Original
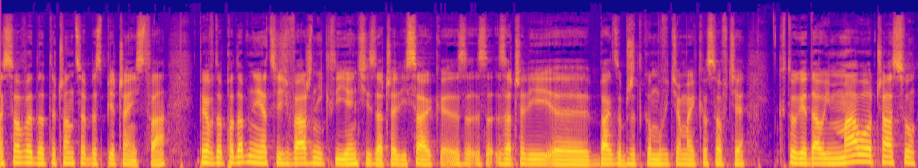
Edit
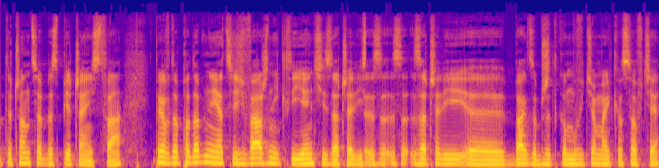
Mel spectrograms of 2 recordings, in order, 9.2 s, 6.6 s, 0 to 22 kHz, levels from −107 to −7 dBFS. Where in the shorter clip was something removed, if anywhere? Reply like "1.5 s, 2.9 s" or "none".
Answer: 3.6 s

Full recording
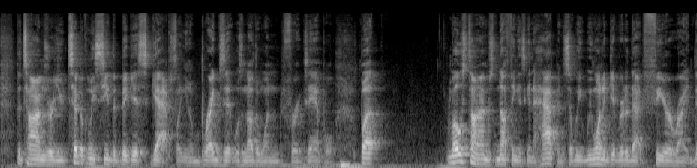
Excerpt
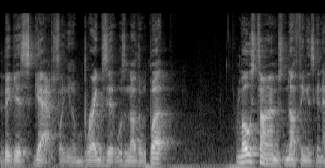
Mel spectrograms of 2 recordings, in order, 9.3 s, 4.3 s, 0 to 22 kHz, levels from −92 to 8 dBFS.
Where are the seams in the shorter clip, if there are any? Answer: 1.9 s

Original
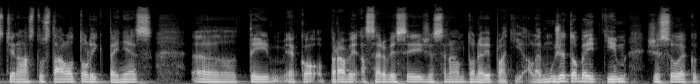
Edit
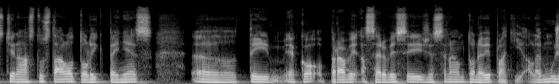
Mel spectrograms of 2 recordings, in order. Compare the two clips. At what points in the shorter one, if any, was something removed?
none

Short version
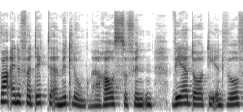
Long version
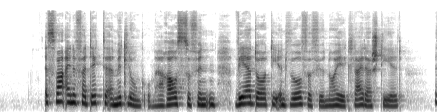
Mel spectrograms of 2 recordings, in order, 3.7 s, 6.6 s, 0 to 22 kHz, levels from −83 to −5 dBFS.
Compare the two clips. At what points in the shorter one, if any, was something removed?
1.3 s

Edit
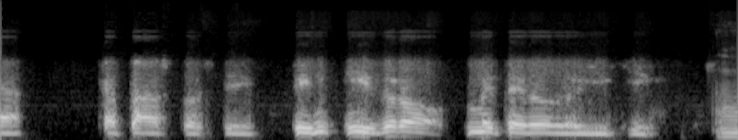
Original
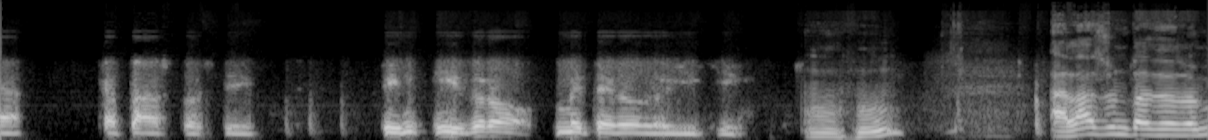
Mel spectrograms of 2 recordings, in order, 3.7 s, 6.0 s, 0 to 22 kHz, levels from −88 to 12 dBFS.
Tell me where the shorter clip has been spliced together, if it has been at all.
1.4 s

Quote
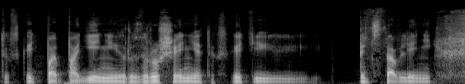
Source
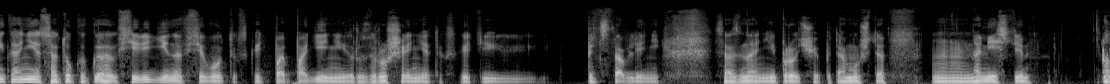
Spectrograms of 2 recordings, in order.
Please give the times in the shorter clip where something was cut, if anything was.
none

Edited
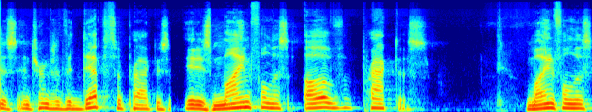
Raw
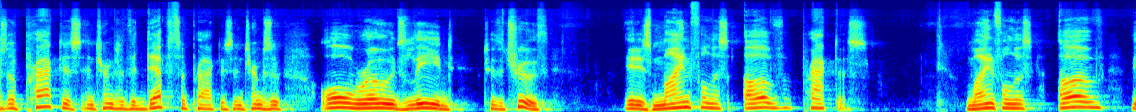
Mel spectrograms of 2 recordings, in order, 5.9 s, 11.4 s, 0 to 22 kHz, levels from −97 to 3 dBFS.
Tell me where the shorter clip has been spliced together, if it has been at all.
1.7 s

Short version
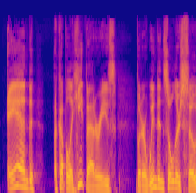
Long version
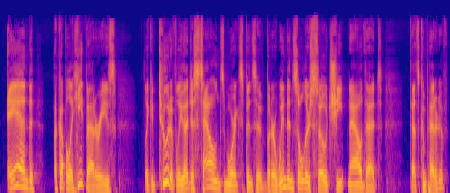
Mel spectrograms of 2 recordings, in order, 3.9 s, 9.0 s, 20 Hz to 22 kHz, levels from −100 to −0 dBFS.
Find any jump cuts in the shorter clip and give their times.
2.7 s

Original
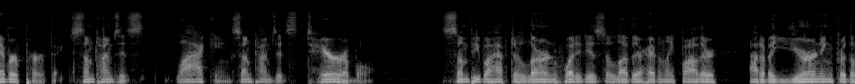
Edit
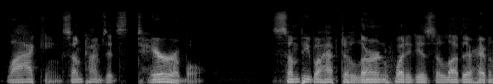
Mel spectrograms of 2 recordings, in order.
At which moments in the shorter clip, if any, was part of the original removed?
none

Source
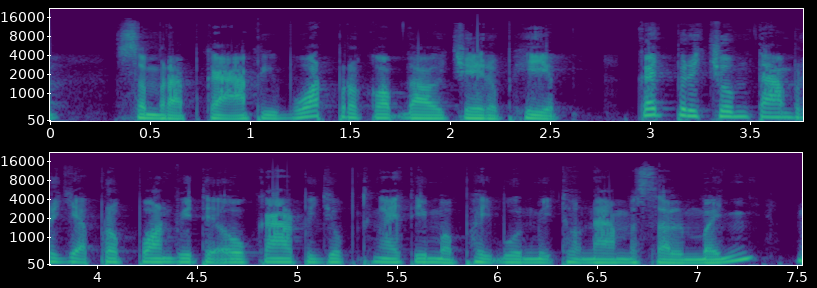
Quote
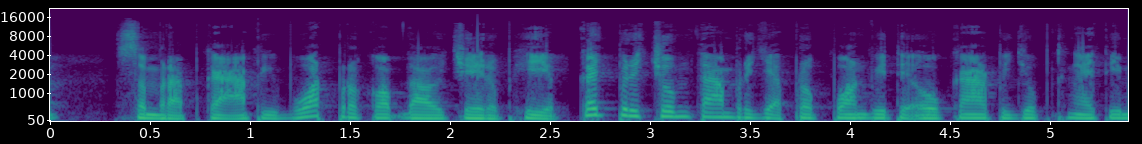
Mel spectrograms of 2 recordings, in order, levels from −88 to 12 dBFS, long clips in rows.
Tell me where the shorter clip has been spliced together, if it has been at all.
2.6 s

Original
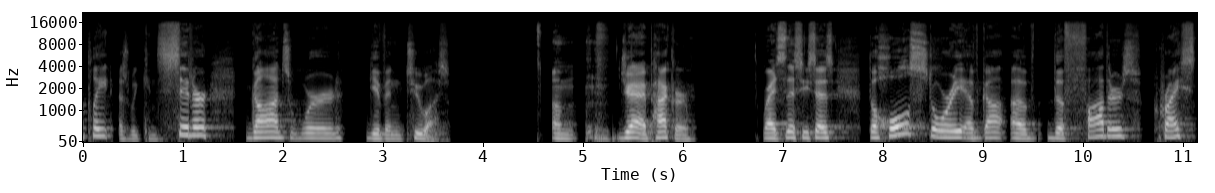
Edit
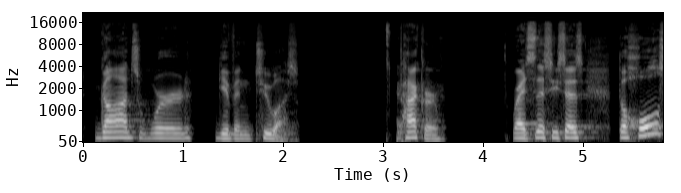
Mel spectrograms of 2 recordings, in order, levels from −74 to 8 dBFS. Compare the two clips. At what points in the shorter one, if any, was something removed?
3.1 s

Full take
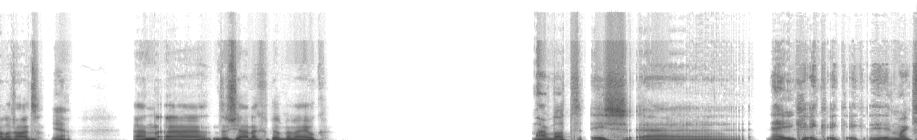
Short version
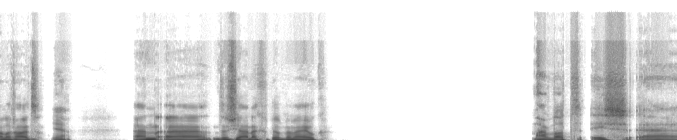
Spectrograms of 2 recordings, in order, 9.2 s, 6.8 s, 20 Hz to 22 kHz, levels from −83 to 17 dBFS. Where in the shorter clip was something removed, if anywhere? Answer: none

